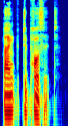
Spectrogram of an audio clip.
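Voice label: "bank deposit", British English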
